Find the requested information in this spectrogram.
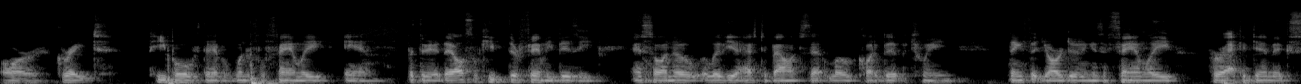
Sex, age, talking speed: male, 30-49, 190 wpm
